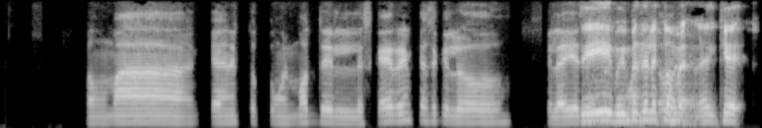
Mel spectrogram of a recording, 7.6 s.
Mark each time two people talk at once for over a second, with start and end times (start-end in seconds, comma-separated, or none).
5.8-7.0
